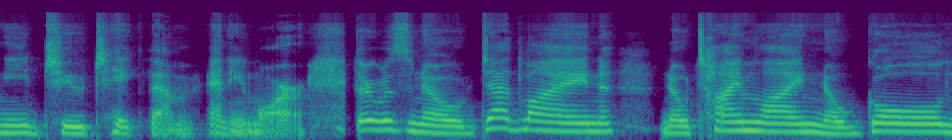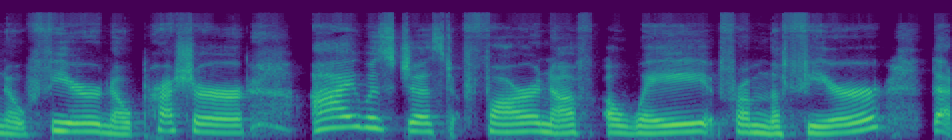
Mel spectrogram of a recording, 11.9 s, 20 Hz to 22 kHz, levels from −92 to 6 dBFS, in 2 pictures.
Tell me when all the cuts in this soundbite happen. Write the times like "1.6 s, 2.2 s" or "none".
2.2 s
